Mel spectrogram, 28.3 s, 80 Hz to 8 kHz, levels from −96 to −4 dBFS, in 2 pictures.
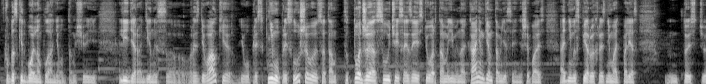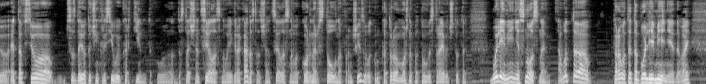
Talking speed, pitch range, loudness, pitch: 140 wpm, 85-120 Hz, -21 LUFS, 95 Hz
